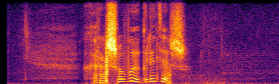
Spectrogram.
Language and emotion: Russian, positive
